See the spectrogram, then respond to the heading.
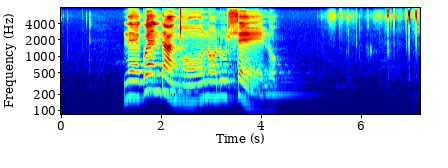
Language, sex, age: Swati, male, 25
